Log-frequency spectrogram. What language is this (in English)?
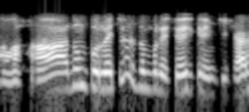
Dogri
